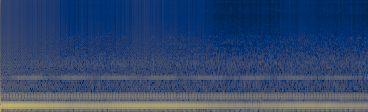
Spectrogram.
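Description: A sustained tone from a singing rin bowl rings steadily during a lying-down yoga meditation, its pure layered overtones humming evenly and slowly fading over several seconds, with no voices present.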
